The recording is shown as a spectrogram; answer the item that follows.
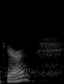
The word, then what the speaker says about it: Charon: It currently has 5 known moons, including Charon, which is pronounced various ways, Sharon, Karen, and that is a significant fraction of its size.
